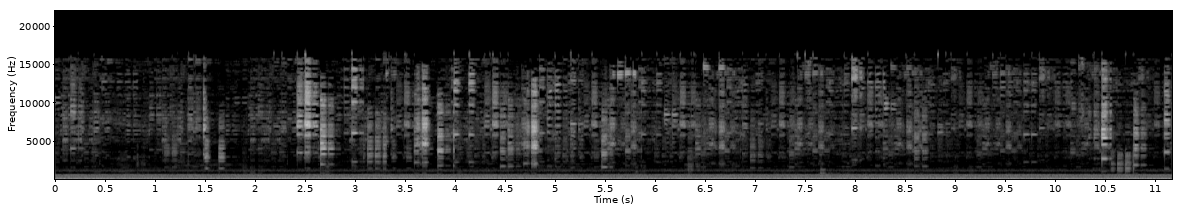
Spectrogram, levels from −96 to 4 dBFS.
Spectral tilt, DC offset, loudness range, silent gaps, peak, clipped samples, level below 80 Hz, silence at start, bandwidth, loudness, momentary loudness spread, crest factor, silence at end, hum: -1.5 dB/octave; under 0.1%; 13 LU; none; -8 dBFS; under 0.1%; -50 dBFS; 0 s; 17 kHz; -33 LUFS; 18 LU; 30 dB; 0 s; none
